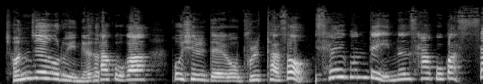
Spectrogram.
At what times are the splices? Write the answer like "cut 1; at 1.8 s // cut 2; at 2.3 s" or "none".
cut 1; at 1.0 s // cut 2; at 1.7 s // cut 3; at 3.2 s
